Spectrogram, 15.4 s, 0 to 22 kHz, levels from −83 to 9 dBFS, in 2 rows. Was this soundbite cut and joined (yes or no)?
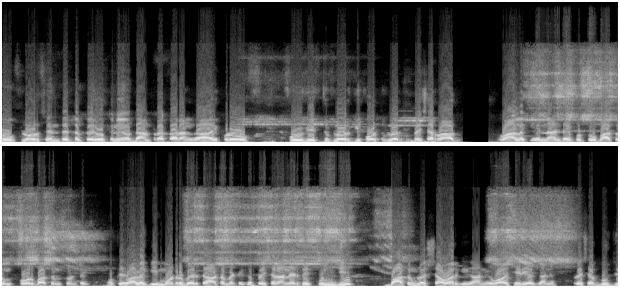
no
